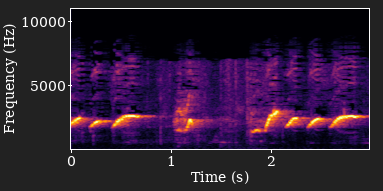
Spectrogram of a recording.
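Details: Nine-month-old male cockatiel whistling while courting. Clear upward-sliding whistles follow one another with a brief rougher chatter in the middle, then a fresh series of rising whistled notes.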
